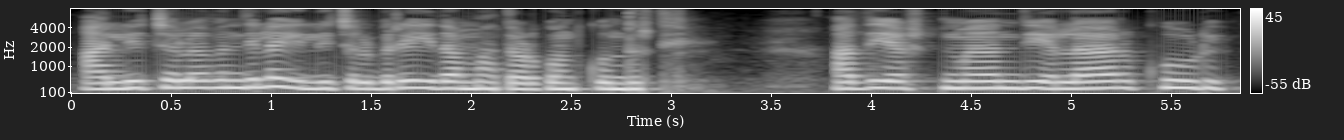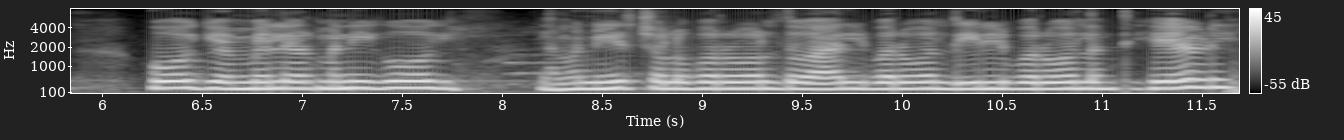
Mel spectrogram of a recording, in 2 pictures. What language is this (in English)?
Kannada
